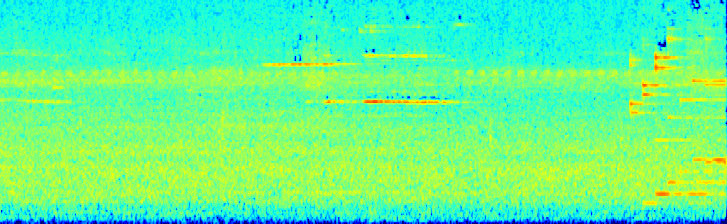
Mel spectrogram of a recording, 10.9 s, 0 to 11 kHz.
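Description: A JR 185 series electric train rolls slowly along the platform track: a steady low running noise with a faint, thin high squeal about halfway through. Just before the end a rising multi-note chime sounds.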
